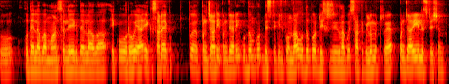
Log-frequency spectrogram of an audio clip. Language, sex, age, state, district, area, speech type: Dogri, male, 30-45, Jammu and Kashmir, Reasi, urban, spontaneous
